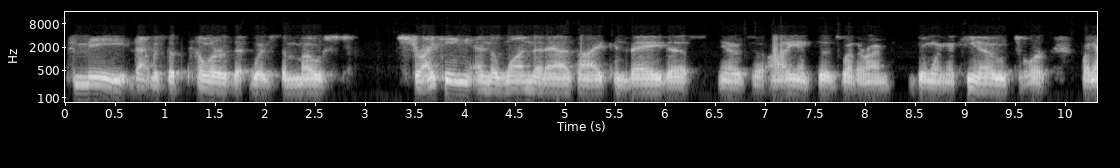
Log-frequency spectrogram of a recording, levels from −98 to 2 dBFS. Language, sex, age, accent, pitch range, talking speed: English, male, 50-69, American, 295-360 Hz, 175 wpm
